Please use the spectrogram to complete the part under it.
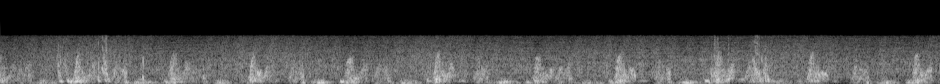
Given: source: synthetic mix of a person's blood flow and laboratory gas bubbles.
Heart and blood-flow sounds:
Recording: Doppler ultrasound of blood flow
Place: precordium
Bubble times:
0.56-0.72 s: bubbles
0.96-1.14 s: bubbles
1.39-1.47 s: bubbles
7.03-7.35 s: bubbles
7.49-7.77 s: bubbles
From the record:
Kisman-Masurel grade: 222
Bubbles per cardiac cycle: several, 3 to 8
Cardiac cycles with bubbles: 10 to 50%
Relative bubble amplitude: moderate (0.250 to 0.450)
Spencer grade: 2 (many but less than half of the cardiac periods contain bubble signals, singularly or in groups)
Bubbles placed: anywhere in the cardiac cycle

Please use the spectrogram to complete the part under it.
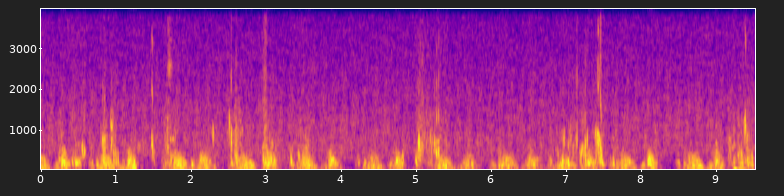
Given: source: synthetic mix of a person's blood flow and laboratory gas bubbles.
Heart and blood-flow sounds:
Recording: Doppler ultrasound of blood flow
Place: precordium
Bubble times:
0.23-0.33 s: bubbles
0.40-0.62 s: bubbles
0.79-1.08 s: bubbles
1.24-1.36 s: bubbles
1.45-1.55 s: bubbles
1.64-1.84 s: bubbles
2.00-2.08 s: bubbles
2.27-2.34 s: bubbles
2.46-2.72 s: bubbles
2.95-3.16 s: bubbles
3.32-3.63 s: bubbles
4.80-4.87 s: bubbles
4.98-5.46 s: bubbles
6.94-7.34 s: bubbles
7.37-7.56 s: bubbles
7.62-7.72 s: bubbles
8.99-9.06 s: bubbles
9.17-9.54 s: bubbles
From the record:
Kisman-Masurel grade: 233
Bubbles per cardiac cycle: several, 3 to 8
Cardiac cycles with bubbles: 50 to 99%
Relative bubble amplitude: loud (0.450 to 0.775)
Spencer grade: 3 (all of the cardiac periods contain showers or single bubble signals, but not dominating or overriding the cardiac motion signals)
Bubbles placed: anywhere in the cardiac cycle

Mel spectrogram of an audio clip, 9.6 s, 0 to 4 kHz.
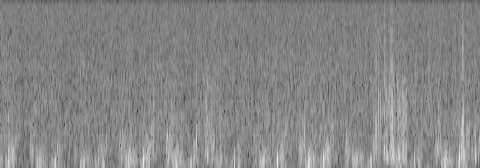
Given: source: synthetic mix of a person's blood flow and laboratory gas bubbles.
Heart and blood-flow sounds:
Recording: Doppler ultrasound of blood flow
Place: precordium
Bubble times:
3.88-3.96 s: bubbles
4.07-4.30 s: bubbles
4.38-4.44 s: bubbles
7.46-8.14 s: bubbles
9.19-9.30 s: bubbles
9.44-9.61 s: bubbles
From the record:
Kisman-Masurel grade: 221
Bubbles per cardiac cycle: several, 3 to 8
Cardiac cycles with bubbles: 10 to 50%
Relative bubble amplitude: barely perceptible (0.100 to 0.250)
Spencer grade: 2 (many but less than half of the cardiac periods contain bubble signals, singularly or in groups)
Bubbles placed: anywhere in the cardiac cycle

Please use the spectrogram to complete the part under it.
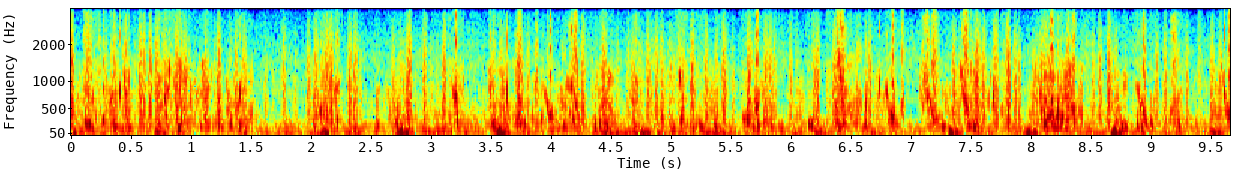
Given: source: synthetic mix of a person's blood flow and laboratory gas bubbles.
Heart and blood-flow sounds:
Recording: Doppler ultrasound of blood flow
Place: subclavian vein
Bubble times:
0.00-0.03 s: bubbles
0.10-0.53 s: bubbles
0.70-1.54 s: bubbles
2.00-2.27 s: bubbles
2.52-2.58 s: bubbles
2.63-2.81 s: bubbles
3.13-3.27 s: bubbles
3.46-4.28 s: bubbles
4.33-4.54 s: bubbles
4.66-4.75 s: bubbles
4.90-4.95 s: bubbles
5.03-5.29 s: bubbles
5.33-5.42 s: bubbles
5.56-5.91 s: bubbles
6.12-6.22 s: bubbles
6.29-6.95 s: bubbles
7.05-7.34 s: bubbles
7.38-7.79 s: bubbles
8.00-8.44 s: bubbles
8.72-9.05 s: bubbles
9.13-9.28 s: bubbles
9.56-9.66 s: bubbles
From the record:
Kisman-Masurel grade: 342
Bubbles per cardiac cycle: rolling drumbeat, 9 or more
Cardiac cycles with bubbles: 100%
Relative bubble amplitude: moderate (0.250 to 0.450)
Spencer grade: 3 (all of the cardiac periods contain showers or single bubble signals, but not dominating or overriding the cardiac motion signals)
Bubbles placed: anywhere in the cardiac cycle

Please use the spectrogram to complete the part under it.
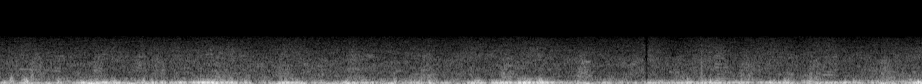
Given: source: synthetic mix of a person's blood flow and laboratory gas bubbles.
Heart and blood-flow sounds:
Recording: Doppler ultrasound of blood flow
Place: subclavian vein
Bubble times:
no bubbles
From the record:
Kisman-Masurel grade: 000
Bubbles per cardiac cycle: 0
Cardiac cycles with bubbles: 0%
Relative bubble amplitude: no bubbles discernible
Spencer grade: 0 (complete lack of bubble signals)

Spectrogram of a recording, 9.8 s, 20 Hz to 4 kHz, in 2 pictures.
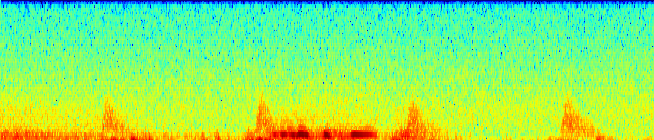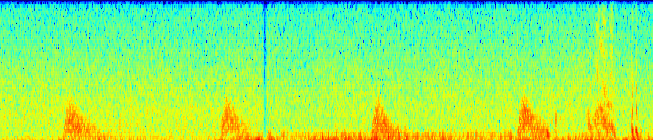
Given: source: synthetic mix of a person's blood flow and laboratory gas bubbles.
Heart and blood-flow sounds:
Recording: Doppler ultrasound of blood flow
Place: subclavian vein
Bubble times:
8.97-9.10 s: bubbles
9.29-9.54 s: bubbles
9.62-9.72 s: bubbles
From the record:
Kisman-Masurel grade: 211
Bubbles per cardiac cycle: several, 3 to 8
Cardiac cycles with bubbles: 1 to 10%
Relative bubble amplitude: barely perceptible (0.100 to 0.250)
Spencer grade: 1 (occasional bubble signal discernible with the cardiac motion signal, with majority of cardiac periods free of bubbles)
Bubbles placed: anywhere in the cardiac cycle

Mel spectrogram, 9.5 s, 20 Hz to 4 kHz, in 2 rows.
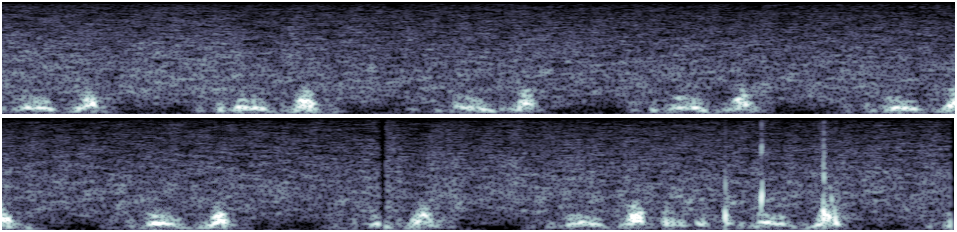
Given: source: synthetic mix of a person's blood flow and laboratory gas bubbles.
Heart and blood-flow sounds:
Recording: Doppler ultrasound of blood flow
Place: precordium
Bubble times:
8.08-8.33 s: bubbles
8.37-8.45 s: bubbles
8.55-8.62 s: bubbles
8.87-9.01 s: bubbles
From the record:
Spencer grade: 1 (occasional bubble signal discernible with the cardiac motion signal, with majority of cardiac periods free of bubbles)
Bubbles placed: only in the low amplitude regions of the cardiac cycle

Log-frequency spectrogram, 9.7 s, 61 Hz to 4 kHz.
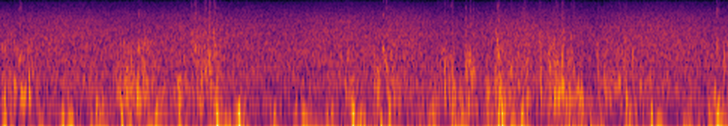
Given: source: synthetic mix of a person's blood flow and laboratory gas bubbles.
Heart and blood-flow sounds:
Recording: Doppler ultrasound of blood flow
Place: precordium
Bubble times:
0.00-0.50 s: bubbles
1.50-2.10 s: bubbles
2.29-2.48 s: bubbles
2.51-2.99 s: bubbles
4.54-4.74 s: bubbles
4.93-5.35 s: bubbles
5.81-6.39 s: bubbles
6.48-6.53 s: bubbles
6.57-7.08 s: bubbles
7.15-7.81 s: bubbles
7.94-8.58 s: bubbles
9.46-9.72 s: bubbles
From the record:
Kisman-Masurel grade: 332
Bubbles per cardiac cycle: rolling drumbeat, 9 or more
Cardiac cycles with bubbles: 50 to 99%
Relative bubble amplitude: moderate (0.250 to 0.450)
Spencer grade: 3 (all of the cardiac periods contain showers or single bubble signals, but not dominating or overriding the cardiac motion signals)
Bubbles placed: anywhere in the cardiac cycle

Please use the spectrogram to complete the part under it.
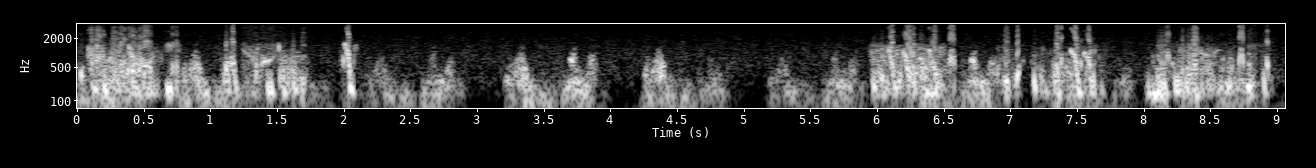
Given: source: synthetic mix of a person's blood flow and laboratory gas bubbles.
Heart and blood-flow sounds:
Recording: Doppler ultrasound of blood flow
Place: precordium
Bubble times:
0.00-0.79 s: bubbles
1.07-1.75 s: bubbles
1.96-2.11 s: bubbles
5.93-6.60 s: bubbles
6.89-7.10 s: bubbles
7.15-7.72 s: bubbles
8.01-8.97 s: bubbles
From the record:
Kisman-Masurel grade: 333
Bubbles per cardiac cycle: rolling drumbeat, 9 or more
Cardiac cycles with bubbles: 50 to 99%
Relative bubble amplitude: loud (0.450 to 0.775)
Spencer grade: 3 (all of the cardiac periods contain showers or single bubble signals, but not dominating or overriding the cardiac motion signals)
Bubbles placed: only in the low amplitude regions of the cardiac cycle

